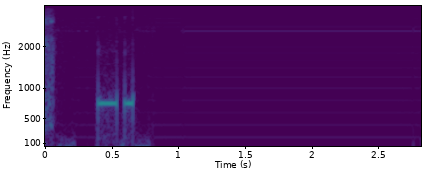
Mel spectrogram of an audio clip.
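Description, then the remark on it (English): A roger beep from a mobile radio: a brief crackle of static, then two short mid-pitched electronic tones in quick succession, followed by a long stretch of low steady hum. “you got a Roger beep turned on my mobile”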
